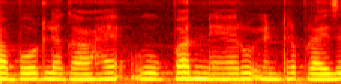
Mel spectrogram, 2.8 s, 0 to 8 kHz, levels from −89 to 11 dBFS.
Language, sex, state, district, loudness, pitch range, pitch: Hindi, female, Himachal Pradesh, Shimla, -14 LUFS, 195-210 Hz, 200 Hz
